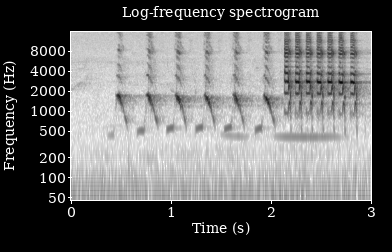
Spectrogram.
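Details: Solitary cacique (Cacicus solitarius) singing: a series of six loud, clear whistles sliding sharply downward, about three per second, then a harsh, rasping, rapidly pulsed buzz ending the phrase, with faint low background hum.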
